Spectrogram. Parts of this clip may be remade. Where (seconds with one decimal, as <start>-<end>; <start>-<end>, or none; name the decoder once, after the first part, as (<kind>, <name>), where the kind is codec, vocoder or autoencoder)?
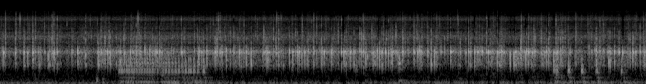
none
